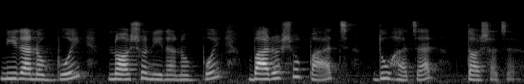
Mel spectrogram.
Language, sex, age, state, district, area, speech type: Bengali, female, 45-60, West Bengal, Purulia, urban, spontaneous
